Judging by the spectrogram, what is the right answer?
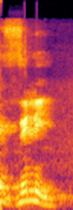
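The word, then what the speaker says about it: villi: इसको मैं विलाई बोल दूं। विली बोल दूं। स्पेलिंग याद रखो। वी I double L आई। कुछ लोग इसको स्पेलिंग याद करने के लिए विली बोलते हैं। कुछ लोग विलाई बोलते हैं।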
